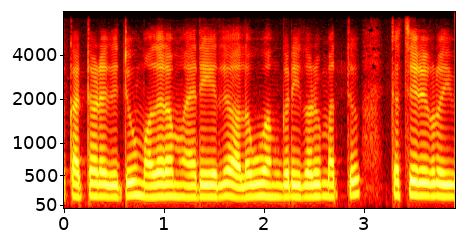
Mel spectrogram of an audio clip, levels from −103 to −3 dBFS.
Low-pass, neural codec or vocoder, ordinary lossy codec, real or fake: 7.2 kHz; codec, 16 kHz, 0.9 kbps, LongCat-Audio-Codec; none; fake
